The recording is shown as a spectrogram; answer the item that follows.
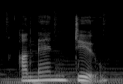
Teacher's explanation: Now just keep do a little longer and stronger than amen.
